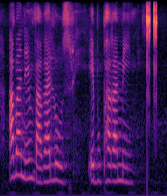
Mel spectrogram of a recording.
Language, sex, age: Xhosa, female, 22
